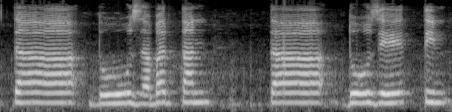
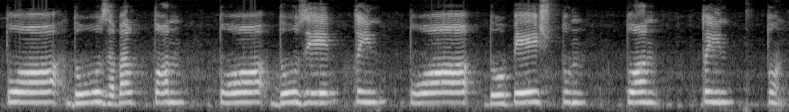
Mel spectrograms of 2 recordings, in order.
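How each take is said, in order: First: تا said thin and light, slowly spelled out. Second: تو said full and heavy, slow and louder; heavy toe. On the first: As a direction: keep the تا in تن light and unemphasised. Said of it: "یہ تا باریک ہوتا ہے". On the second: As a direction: give the تن a full, heavy mouth. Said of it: "اس کو ہم پر کر کے پڑھتے ہیں". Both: Shown as a demonstration.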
